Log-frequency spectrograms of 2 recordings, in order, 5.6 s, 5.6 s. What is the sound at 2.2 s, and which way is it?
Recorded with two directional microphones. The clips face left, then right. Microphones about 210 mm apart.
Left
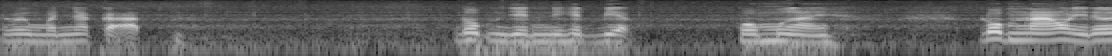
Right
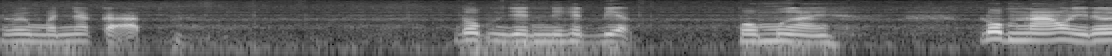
Speech, 10° right (ahead or behind).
